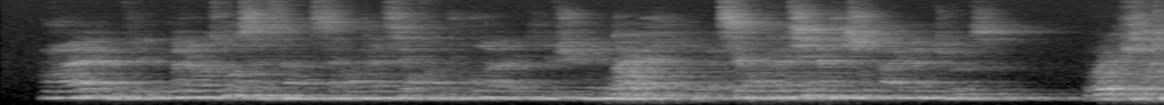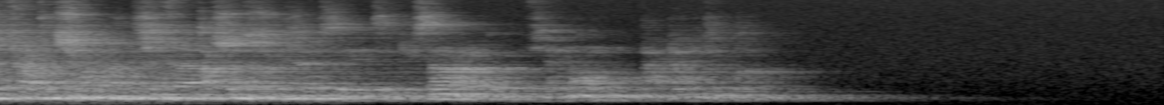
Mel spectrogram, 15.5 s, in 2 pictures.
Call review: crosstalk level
present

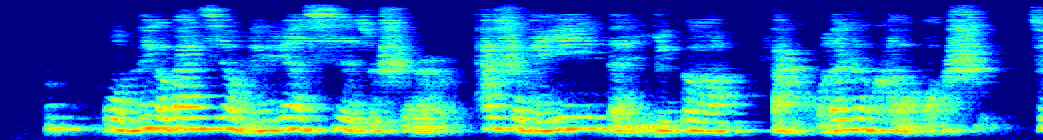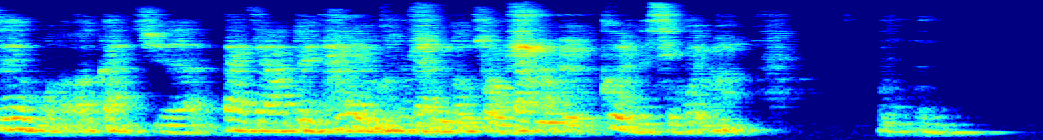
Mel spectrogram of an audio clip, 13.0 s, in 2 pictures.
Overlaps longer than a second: present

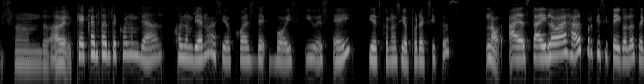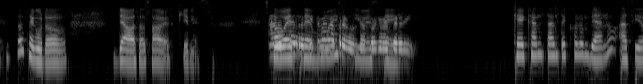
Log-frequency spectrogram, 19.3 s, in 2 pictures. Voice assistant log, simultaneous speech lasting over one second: present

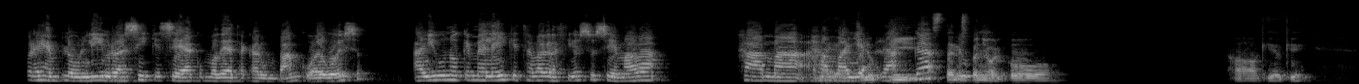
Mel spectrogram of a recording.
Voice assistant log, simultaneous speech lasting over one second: present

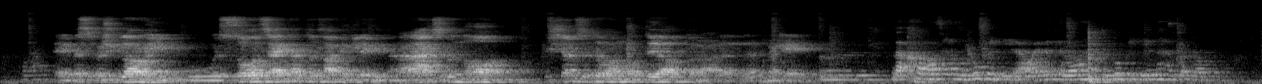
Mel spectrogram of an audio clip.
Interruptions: none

